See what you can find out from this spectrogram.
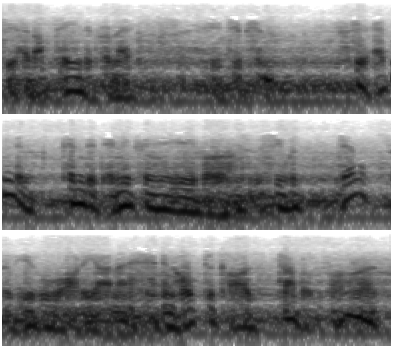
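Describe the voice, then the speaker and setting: A grieving Roman father in an old radio drama, speaking very deep and halting. His words come slow and solemn. The sound is narrow and phone-like, buried in hiss. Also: sing-song, creaky, exaggerated voice. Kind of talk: 1970s radio drama acting. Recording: tinny, hissy old radio broadcast.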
